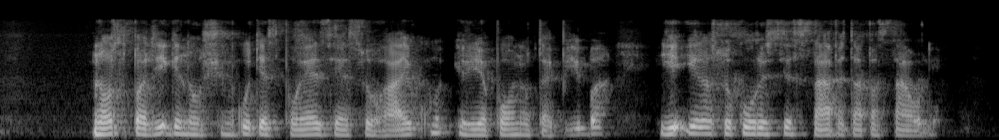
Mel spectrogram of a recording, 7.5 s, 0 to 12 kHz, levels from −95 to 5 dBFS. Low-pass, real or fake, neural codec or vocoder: 7.2 kHz; fake; codec, 16 kHz, 16 kbps, FunCodec, trained on LibriTTS, 50 frames a second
